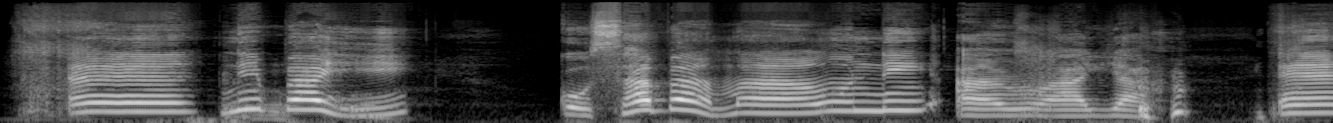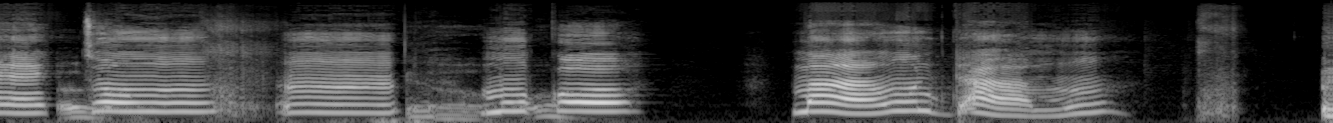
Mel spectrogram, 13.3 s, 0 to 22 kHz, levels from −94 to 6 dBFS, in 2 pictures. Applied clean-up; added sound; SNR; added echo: neural mask model RNNoise.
